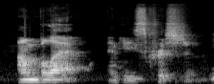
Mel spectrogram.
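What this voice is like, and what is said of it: Sad-sounding delivery. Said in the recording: “You sound sad”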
